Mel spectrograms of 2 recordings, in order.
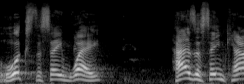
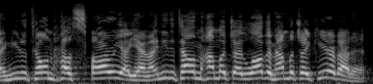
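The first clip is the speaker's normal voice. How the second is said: higher, building, urgent retold pleading; desperate plea; 6 semitones higher, 4 dB louder, faster than usual. Wife begs nurse to wake husband, acted desperation. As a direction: act out an insistent, emotional plea.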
